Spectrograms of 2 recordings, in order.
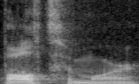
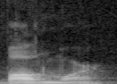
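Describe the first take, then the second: First: The middle T sound is clearly pronounced. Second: The middle T sound is dropped. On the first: The speaker calls it wrong. "You don't pronounce that T. It's not like Baltimore" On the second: The speaker calls it right.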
